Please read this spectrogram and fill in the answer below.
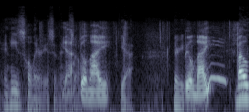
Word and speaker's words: Bill Nighy: a whole the whole bill nye here is that how you say his name or building I I think it's bill nighy so I forgot yeah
